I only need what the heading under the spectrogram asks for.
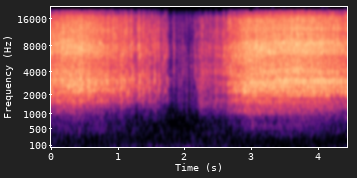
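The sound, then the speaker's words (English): A rain stick made from a dried cactus from Colorado, its cactus needles pouring out a steady, hissing patter of tiny rattling, fading briefly as it is turned over, then swelling back into a dense, bright trickle. “Rain stick.”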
